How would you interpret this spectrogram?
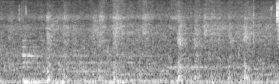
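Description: A train rolls along its rails with a steady, heavy low rumble and faint rhythmic clickety-clack from the wheels, holding an even loudness throughout with no voices.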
